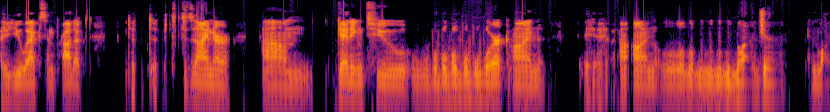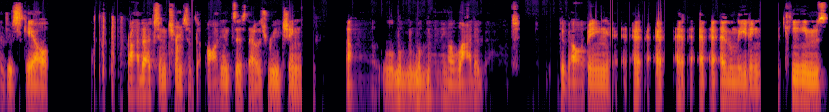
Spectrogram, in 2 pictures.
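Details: Adult man who says he is a person who stutters, real and not a recording artifact; stuttering.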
